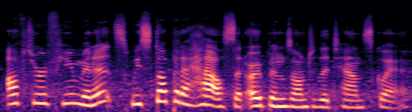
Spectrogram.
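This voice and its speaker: Curious, high-voiced young Australian time traveller. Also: female voice, expressive, fast, slight background noise. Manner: chatty, wide-eyed, informal. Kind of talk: radio play acting, breathless first-person narration.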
